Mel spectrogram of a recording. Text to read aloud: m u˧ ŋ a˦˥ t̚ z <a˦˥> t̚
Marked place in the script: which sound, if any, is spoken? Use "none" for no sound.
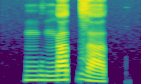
a˨˩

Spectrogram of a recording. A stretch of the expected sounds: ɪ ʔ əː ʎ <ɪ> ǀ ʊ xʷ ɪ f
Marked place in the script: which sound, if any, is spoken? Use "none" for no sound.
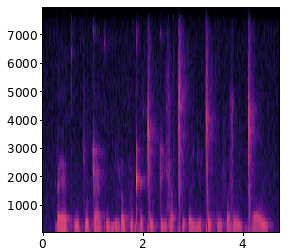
ɪ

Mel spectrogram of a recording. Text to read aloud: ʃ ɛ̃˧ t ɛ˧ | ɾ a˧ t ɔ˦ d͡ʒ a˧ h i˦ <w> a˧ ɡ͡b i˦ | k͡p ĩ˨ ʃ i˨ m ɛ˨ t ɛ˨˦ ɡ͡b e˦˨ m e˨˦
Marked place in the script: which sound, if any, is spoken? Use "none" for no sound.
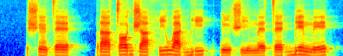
w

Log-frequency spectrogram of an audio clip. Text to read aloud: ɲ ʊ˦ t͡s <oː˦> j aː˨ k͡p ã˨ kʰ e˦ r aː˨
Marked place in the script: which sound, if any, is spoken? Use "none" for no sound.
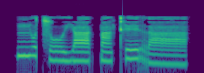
oː˨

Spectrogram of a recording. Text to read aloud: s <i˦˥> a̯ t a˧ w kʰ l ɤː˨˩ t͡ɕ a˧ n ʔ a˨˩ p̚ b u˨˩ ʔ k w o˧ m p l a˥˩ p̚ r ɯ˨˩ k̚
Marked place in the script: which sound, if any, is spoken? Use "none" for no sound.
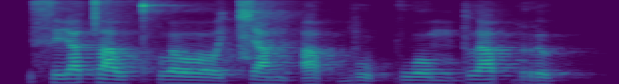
i˦˥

